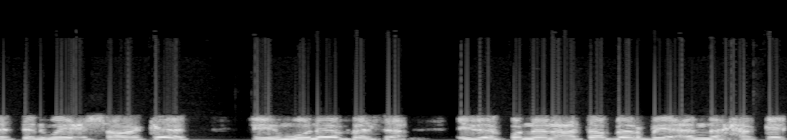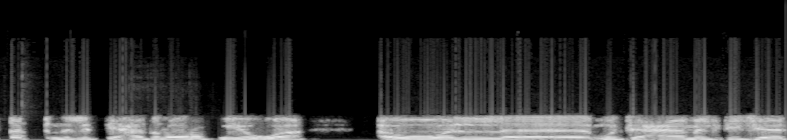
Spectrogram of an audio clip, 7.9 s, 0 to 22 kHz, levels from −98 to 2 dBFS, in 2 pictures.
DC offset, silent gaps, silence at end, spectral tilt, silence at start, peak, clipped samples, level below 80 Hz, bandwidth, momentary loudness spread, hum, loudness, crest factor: under 0.1%; none; 0 s; -7 dB/octave; 0 s; -6 dBFS; under 0.1%; -64 dBFS; 6.8 kHz; 5 LU; none; -15 LUFS; 10 dB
